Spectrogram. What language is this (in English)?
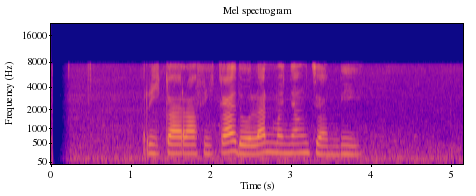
Javanese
